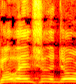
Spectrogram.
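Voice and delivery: shrill, very loud yelling. Telling a story, the speaker voices a mother yelling at him: imitating a mother yelling. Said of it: "she yells at him".

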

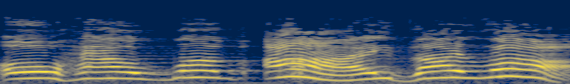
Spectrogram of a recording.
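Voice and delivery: loud, high exclamation full of expression. Reading the verse aloud with its exclamation point, not in monotone: expressive exclamation. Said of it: "That's the expression here".

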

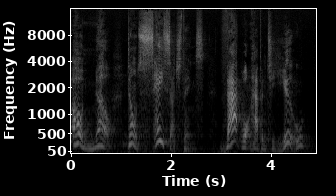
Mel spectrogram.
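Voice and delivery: condescending, patronising tone with swooping pitch. Acting out a disciple brushing off grim words: condescending as Peter. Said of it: "It comes across a bit condescending".

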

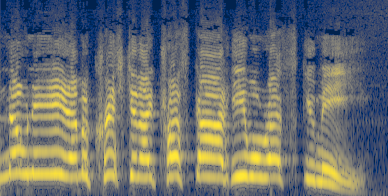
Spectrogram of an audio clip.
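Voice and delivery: shrill, loud, high-pitched shout. Telling a joke, the man on the roof waves off the helicopter: yelling. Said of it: "he yells at them".

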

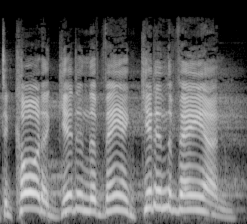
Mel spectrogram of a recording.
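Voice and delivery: shrill, frantic, high, loud screaming. Retelling the moment a boy was led away: retelling a scream. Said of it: "I'm looking at her and I'm screaming".

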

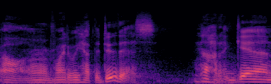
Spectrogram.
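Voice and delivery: very quiet, low, complaining murmur under the breath. Speaker demonstrating how people murmur a complaint: low murmuring tone. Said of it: "It could be that low tone under".

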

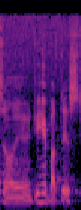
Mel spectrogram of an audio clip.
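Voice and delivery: very quiet, hushed murmur. Imitating complaining people passing on negativity, the speaker uses a low quiet voice. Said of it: "kind of in a low voice ... Just real quietly".

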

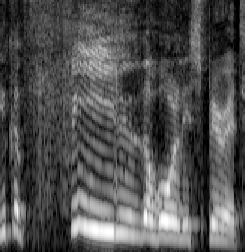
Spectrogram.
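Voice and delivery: put-on Guyanese accent with sounds stretched long. Recalling a coworker describing worship at the prayer palace, in a Guyanese accent. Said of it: "she was from uh, Guyana, and she had the accent".

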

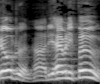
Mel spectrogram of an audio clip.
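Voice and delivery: mock, high, loud, projected, far-carrying yell. Acting out him calling out to them over the water: projected yell. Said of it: "It was a little more of a yell, right? You got to project your voice".

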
